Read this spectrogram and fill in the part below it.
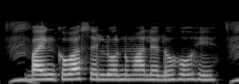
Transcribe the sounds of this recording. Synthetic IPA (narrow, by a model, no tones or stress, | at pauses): baɪŋkəʋaselonmaleloɦoɦe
